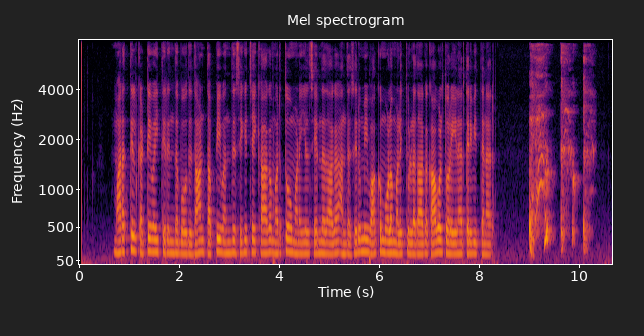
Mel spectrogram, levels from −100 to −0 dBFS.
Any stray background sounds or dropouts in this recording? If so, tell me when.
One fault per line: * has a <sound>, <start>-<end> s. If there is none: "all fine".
* has a cough, 9.0-10.4 s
